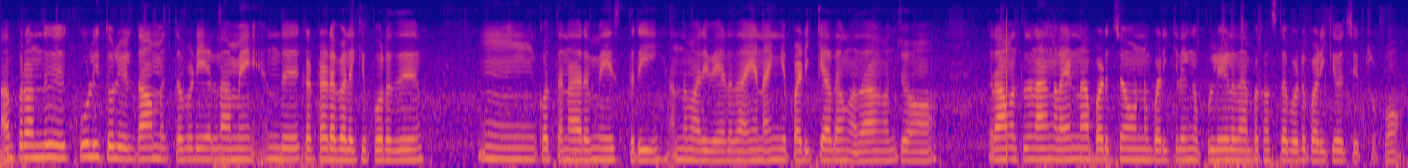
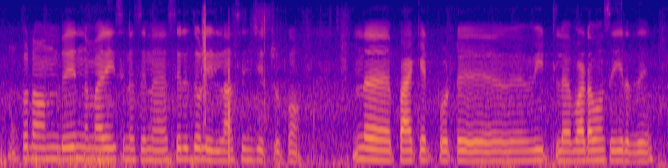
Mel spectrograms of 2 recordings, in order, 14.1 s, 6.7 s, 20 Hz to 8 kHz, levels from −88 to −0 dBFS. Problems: none marked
